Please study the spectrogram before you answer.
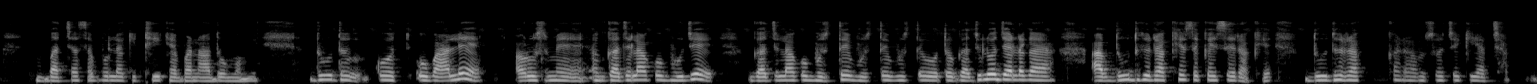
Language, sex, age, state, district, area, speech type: Hindi, female, 30-45, Bihar, Samastipur, rural, spontaneous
